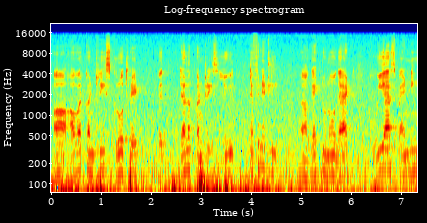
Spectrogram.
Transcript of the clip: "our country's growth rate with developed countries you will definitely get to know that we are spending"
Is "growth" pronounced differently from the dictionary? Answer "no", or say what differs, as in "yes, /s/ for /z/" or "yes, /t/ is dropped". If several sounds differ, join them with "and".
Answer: yes, /t/ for /θ/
